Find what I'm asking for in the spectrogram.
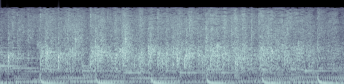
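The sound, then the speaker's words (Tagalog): Students applauding themselves at the start of a lesson: loud, continuous clapping that lasts a few seconds at a steady level. “Palakpakan ninyo ang inyong mga sarili kung handa na kayo sa araw na ito.”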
